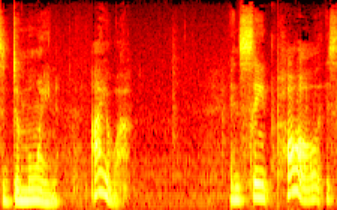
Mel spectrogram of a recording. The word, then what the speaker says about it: Des Moines: Iowa and it's not Des Moines the S is silent it's there but you don't say it it's a Des Moines Iowa and st.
